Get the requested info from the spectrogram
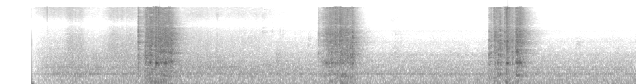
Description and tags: Grater slide
Sliding up and down a cheese grater with a spoon
Cheese, Slide, Grater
